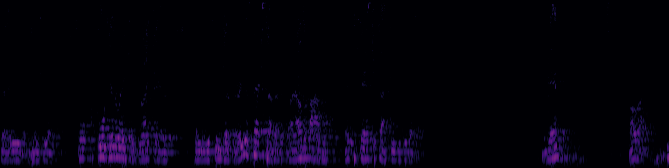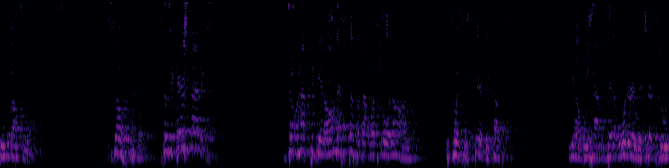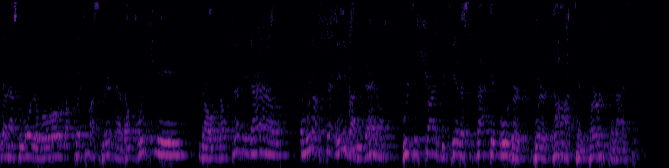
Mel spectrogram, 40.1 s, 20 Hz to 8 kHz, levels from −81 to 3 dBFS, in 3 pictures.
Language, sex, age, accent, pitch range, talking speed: English, male, 50-69, American, 140-190 Hz, 160 wpm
